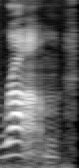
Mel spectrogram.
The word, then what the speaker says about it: Ram: The mantra for the solar plexus is Ram, so it would be Ram, and it's spelled R-A-M, but I don't think it's Ram, I think it's Ram.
